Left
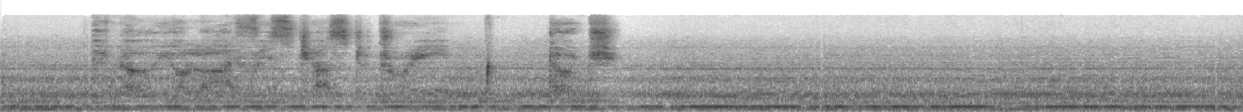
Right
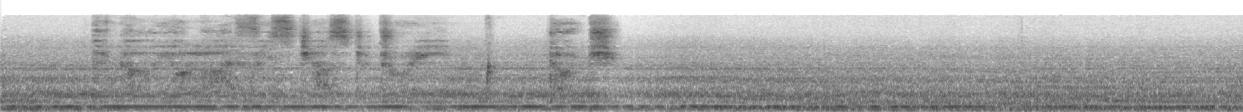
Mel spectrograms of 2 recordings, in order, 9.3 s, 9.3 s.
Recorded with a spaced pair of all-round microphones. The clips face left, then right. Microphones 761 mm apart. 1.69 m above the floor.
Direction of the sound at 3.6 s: 55° left (ahead or behind).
